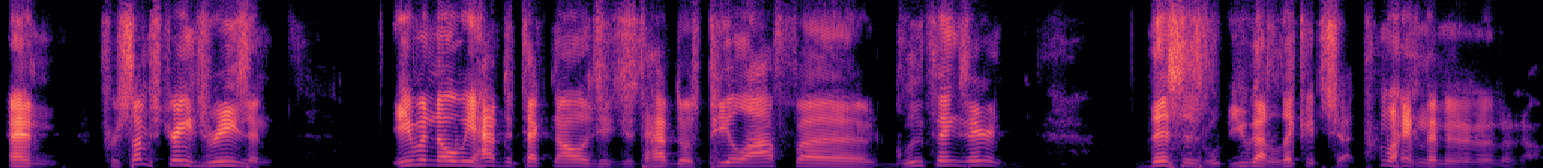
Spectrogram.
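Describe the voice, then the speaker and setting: A man in his fifties tells a rambling stand-up bit on a live stream, with many fillers and chuckles at his own jokes. His voice is very bright and a little high for a man. The sound is dry and close, with no room echo. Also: animated, normal speed. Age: 50s. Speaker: stand-up comedian.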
